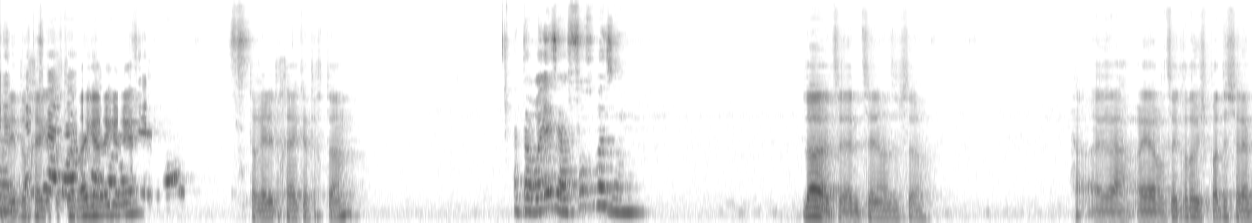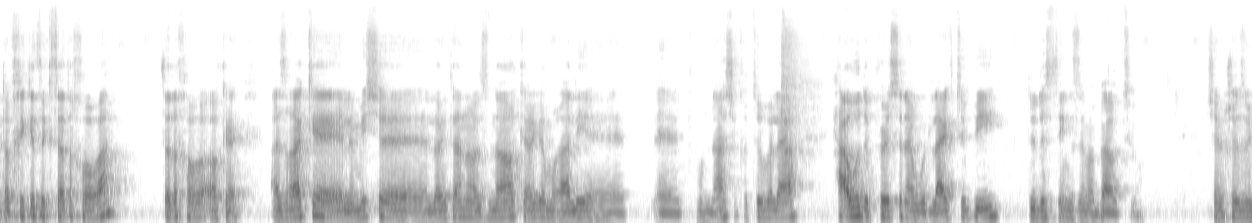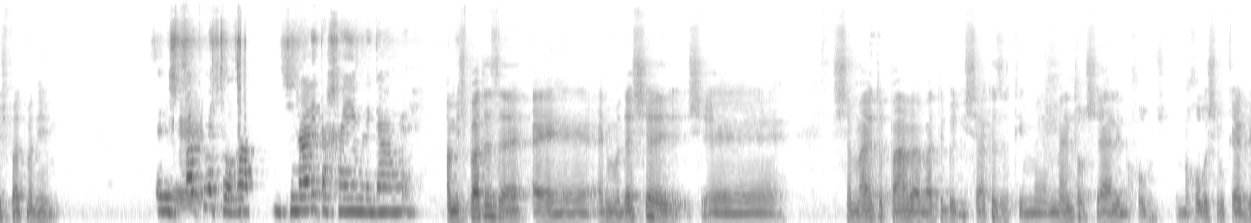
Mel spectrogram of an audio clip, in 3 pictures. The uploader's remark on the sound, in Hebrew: הפרק הזה הוקלט במטרה להיות הפרק הרביעי בפודקאסט שינויים קבועים, ולכן אולי הפורמט והסאונד עלולים להרגיש לכם טיפה ״שונים״ מהפרקים האחרים.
